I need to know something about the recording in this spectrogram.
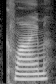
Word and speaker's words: climb: Lamb, climb, thumb. All have silent Bs at the end.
